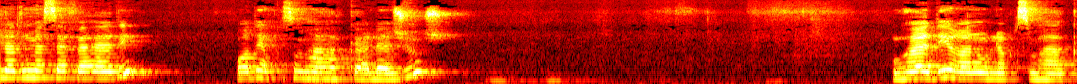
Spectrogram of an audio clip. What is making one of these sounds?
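Hands rub and smooth woven fabric on a table.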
